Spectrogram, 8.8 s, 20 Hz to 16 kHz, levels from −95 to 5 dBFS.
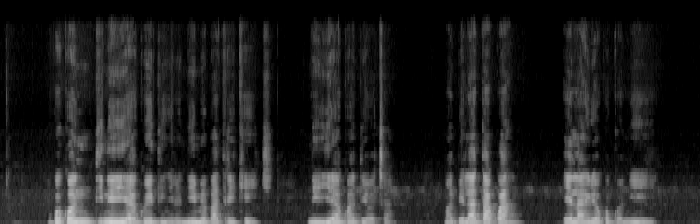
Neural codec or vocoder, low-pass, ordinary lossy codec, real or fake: none; 14.4 kHz; none; real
